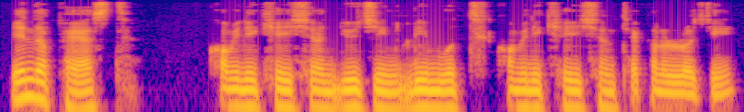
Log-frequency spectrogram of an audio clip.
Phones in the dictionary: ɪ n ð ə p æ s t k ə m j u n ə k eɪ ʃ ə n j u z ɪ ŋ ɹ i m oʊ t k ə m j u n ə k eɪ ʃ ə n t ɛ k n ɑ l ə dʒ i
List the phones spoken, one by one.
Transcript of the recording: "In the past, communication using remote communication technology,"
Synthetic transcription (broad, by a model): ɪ n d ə p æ s t k ə m j u n ə k eɪ ʃ ə n j u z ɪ ŋ l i m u t k ə m j u n ə k eɪ ʃ ə n t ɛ k n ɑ l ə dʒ i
